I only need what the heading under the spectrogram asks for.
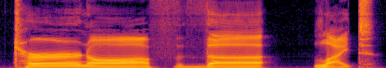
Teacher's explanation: You linked turn and off pretty smoothly there. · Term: linking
